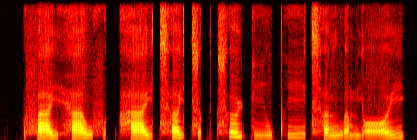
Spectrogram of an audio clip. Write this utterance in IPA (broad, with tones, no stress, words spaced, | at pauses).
faː˨jhaː˨˥wfʊ˨k̚ haː˨˥jt͡sʰɐ˧j t͡sʊ˨˥k̚t͡sʰɵ˥ɥkiː˨w pʰiː˧t͡sʰɐ˨˧ŋwɐ˨˩m jɔː˨˥j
